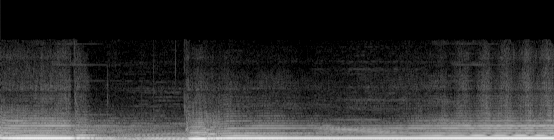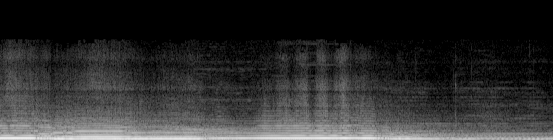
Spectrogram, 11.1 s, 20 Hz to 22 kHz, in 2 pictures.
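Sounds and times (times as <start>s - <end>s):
bamboo flute playing: 0.0s - 11.0s.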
